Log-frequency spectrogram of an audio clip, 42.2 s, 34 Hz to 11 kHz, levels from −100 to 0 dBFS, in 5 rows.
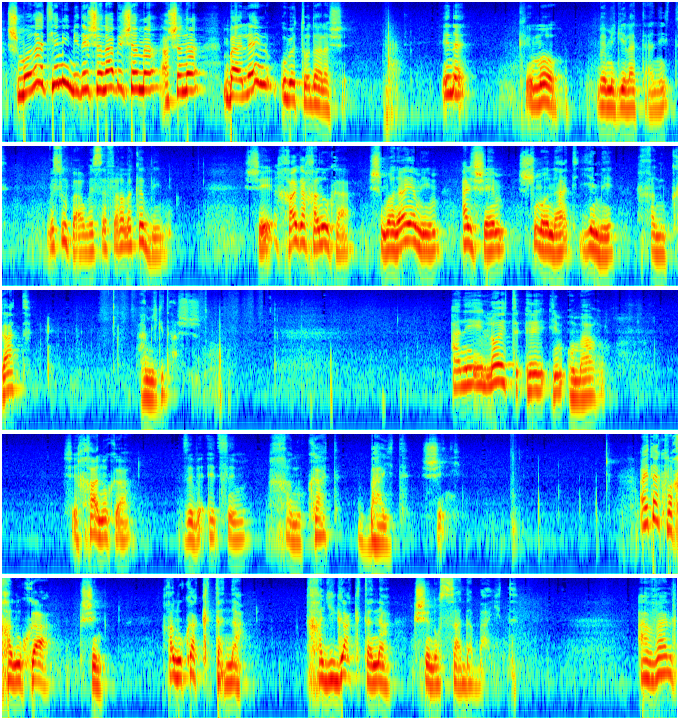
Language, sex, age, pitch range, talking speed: Hebrew, male, 60-79, 145-220 Hz, 65 wpm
